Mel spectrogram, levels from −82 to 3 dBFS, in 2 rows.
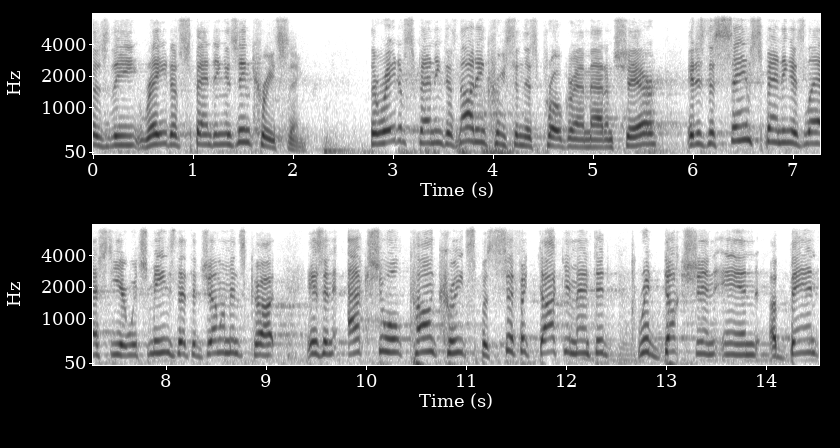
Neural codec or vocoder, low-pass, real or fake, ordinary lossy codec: none; 7.2 kHz; real; Opus, 16 kbps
